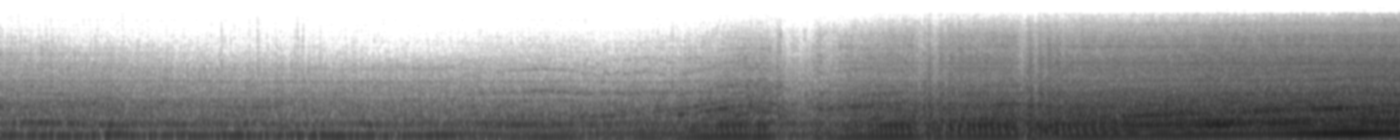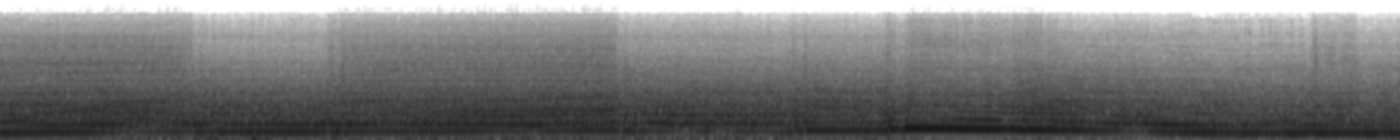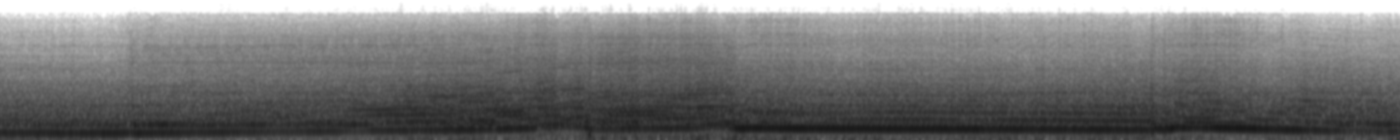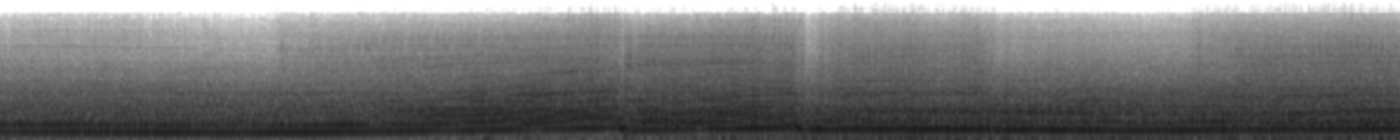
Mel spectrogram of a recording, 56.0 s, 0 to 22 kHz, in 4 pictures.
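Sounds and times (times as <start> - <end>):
motorcycle engine revving: 26.2 - 56.0.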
